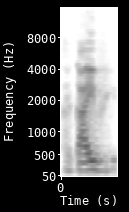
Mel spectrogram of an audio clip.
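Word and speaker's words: archive: हैं, records आर kept, उसे बोला जाता है आर्किव। आर्चिव बोला जाता है, जहाँ पर अब अर्काइव भी इसे बोला जाता है। ठीक, तो जैसे भी उच्चारण कीजिए अर्काइव।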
